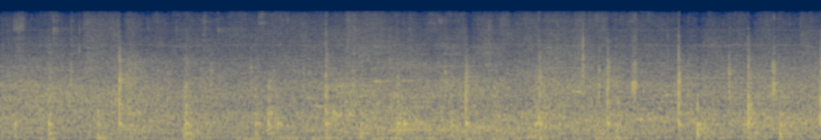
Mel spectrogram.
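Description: Footsteps on the metal steps of a stopped escalator: knocks roughly twice a second, a little irregular, over steady background noise.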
